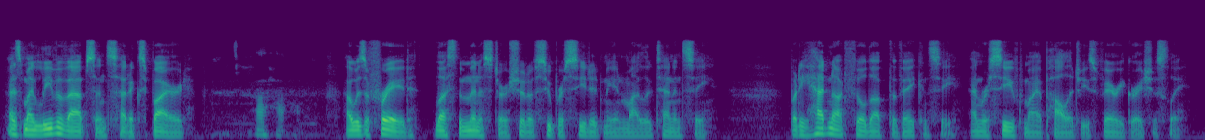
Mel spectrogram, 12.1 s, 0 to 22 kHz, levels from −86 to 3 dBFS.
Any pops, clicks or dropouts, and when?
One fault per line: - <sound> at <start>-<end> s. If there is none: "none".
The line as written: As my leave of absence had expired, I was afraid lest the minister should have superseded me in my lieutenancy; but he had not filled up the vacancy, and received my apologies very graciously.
- laugh at 2.1-3.2 s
